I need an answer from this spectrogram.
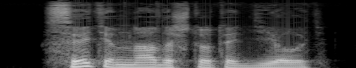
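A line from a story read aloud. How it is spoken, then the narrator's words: Sighing. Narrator (Russian): вздохнул Ролан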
